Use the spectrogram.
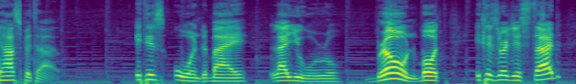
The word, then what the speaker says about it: Lyuru: 25 years old well his first name is not ayuru like I had said it's La Euro it is spelled l-y you are you got it and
